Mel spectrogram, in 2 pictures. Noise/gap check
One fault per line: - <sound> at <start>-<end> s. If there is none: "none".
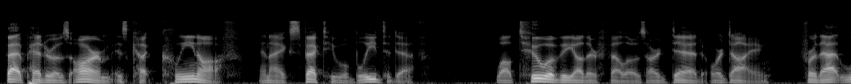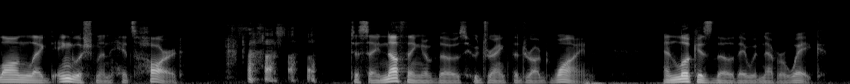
- laugh at 10.8-11.7 s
